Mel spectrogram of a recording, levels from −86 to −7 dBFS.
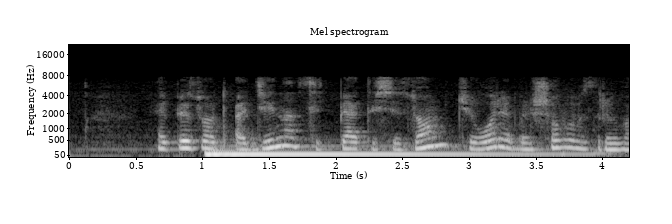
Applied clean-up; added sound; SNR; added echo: none; Bowed string instrument; -4 dB; none.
